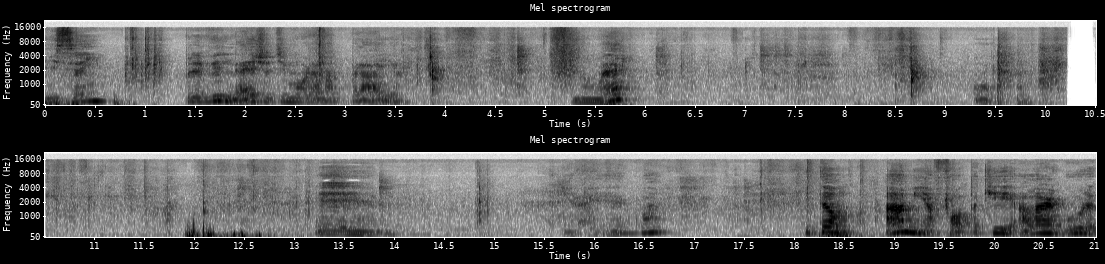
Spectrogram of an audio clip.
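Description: Paper rustles and slides as sheets are handled.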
